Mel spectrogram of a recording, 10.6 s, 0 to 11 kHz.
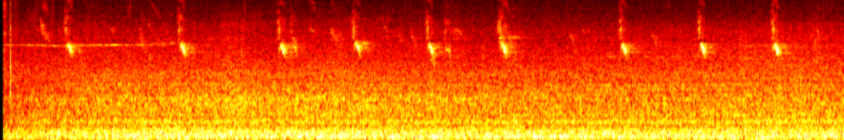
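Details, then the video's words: House sparrows in a Helsinki park, Finland, August 2013: short, high chirps repeated about once a second over a steady low rumble of traffic. "House Sparrows in the park"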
